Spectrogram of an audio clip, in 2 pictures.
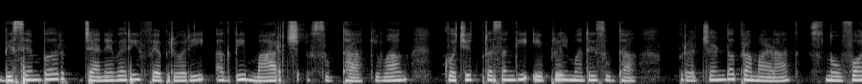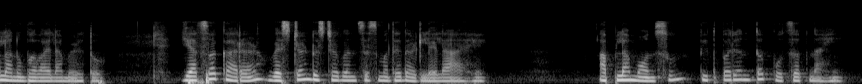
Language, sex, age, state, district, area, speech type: Marathi, female, 30-45, Maharashtra, Pune, urban, spontaneous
